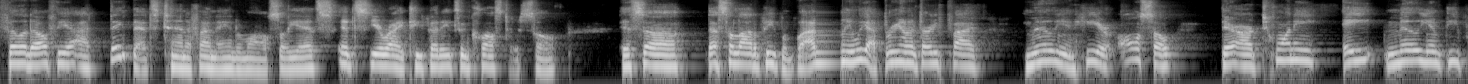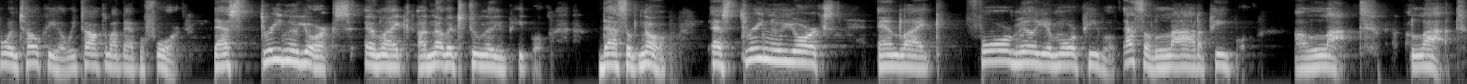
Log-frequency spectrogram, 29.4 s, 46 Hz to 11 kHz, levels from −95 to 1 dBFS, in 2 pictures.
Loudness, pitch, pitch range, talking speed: -22 LUFS, 160 Hz, 150-180 Hz, 170 wpm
